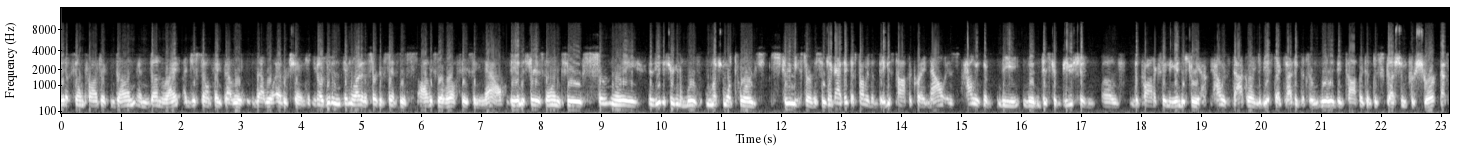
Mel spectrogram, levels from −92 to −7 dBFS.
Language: English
